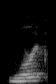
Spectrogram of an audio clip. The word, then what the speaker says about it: Warwick: On LinkedIn, you'll find all Crucible Leadership information at Warwick Fairfax. Warwick's name is spelled with a silent W in the middle, W-A-R-W-I-C-K. You can find it on LinkedIn at Warwick Fairfax.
